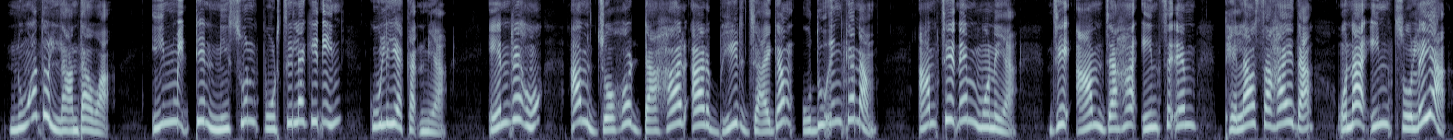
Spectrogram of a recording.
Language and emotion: Santali, angry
